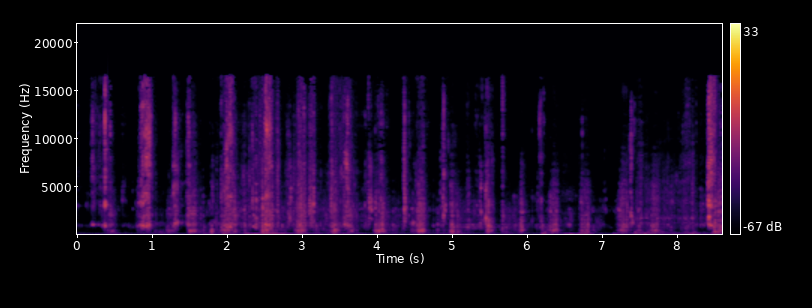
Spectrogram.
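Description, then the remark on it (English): Steady crunching of Fritos corn chips being chewed, a rapid series of crisp bites and munches with brief pauses, no talking. “I forget how much I like the taste of Fritos.”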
